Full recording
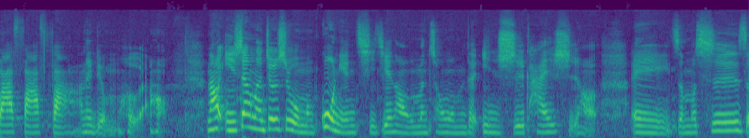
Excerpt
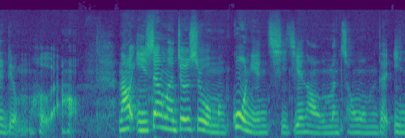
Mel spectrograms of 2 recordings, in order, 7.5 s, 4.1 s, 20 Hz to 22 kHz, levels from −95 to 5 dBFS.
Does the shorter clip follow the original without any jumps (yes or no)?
yes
